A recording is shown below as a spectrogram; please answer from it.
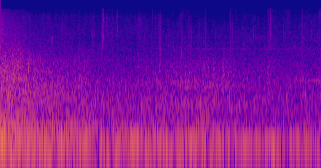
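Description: Casting the Confringo fire spell in Hogwarts Legacy sets off a loud, sustained fiery explosion with a deep rumbling roar and crackle that lasts throughout.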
